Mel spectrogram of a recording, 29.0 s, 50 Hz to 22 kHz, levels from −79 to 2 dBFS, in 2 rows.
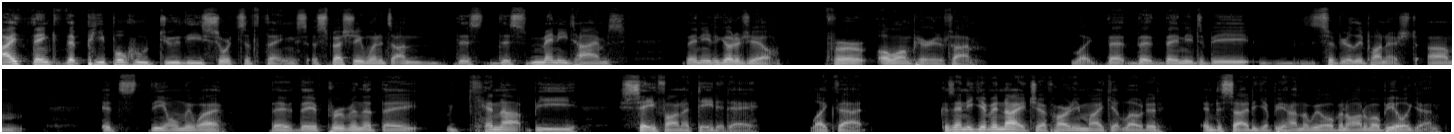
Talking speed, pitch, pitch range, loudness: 165 wpm, 100 Hz, 90-110 Hz, -32 LUFS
